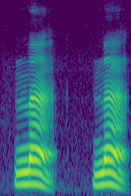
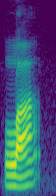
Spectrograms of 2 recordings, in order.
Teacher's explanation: pangkal ujung lidah kita nempel di dekat ujung langit-langit lebih depan daripada huruf la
